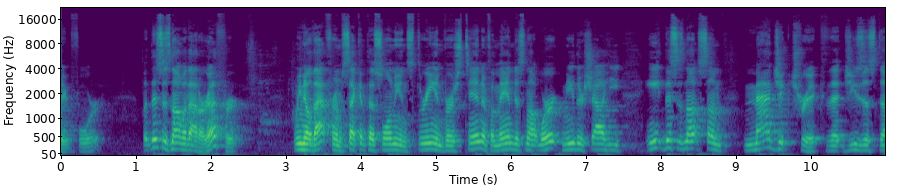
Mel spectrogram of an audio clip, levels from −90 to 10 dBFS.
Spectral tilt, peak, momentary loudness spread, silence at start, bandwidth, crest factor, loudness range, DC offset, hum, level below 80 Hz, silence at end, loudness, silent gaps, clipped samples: -4.5 dB/octave; 0 dBFS; 13 LU; 0 s; 19 kHz; 22 dB; 5 LU; under 0.1%; none; -64 dBFS; 0 s; -22 LUFS; none; under 0.1%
